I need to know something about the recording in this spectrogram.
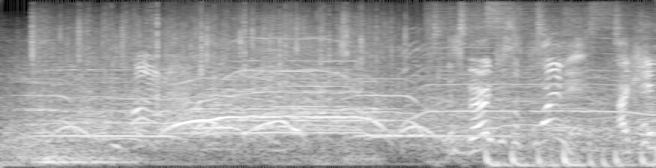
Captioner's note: cheers and applause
